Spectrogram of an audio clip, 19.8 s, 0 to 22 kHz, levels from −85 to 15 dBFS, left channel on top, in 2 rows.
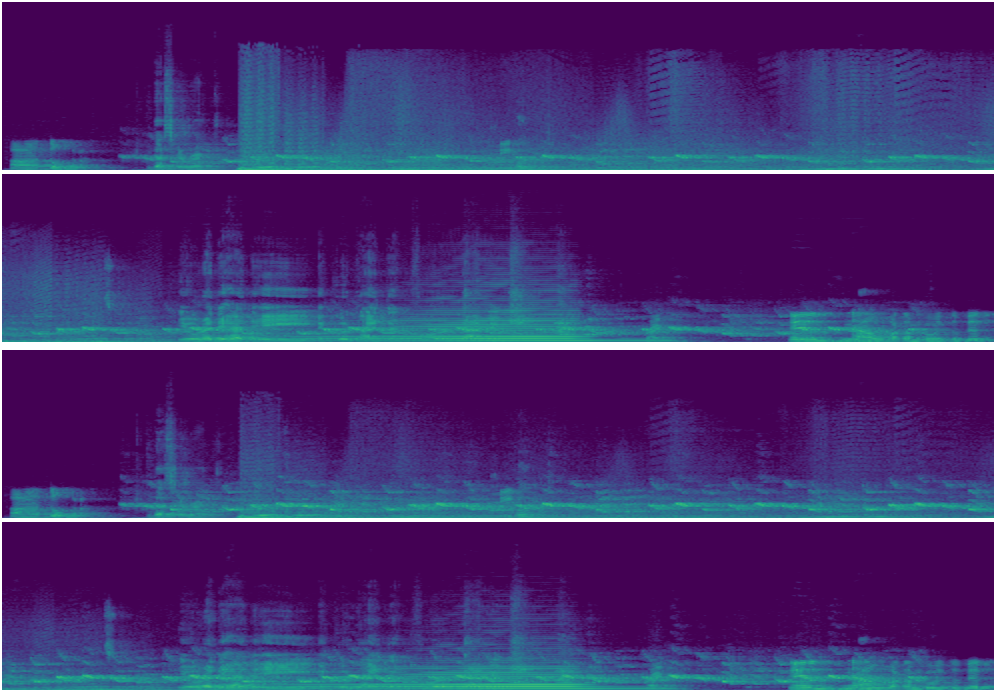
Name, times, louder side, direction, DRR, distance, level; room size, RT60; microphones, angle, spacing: voice 1, 0.1-0.9 5.0-5.1 10.9-11.2 16.3-16.5 17.8-19.7, equal, 10° left, 2 dB, 4.7 m, -27 dB
sound 1, 1.2-19.2, right 5 dB, 25° right, 3.1 m, -30 dB
voice 2, 1.4-2.0 5.1-5.3 8.9-9.0 9.4-9.5 11.7-16.1, equal, 45° left, 5 dB, 5.7 m, -28 dB
sound 2, 2.3-13.2, left 2 dB, 75° left, 1.1 m, -33 dB
Bowed string instrument, 12.2-16.7, right 2 dB, 25° left, 2.1 m, -25 dB
22.5 x 21.5 x 9.6 m, 0.86 s
head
